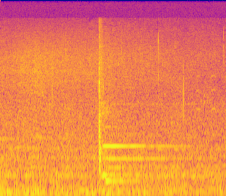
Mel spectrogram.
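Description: A stone piece clicks into a stone socket.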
